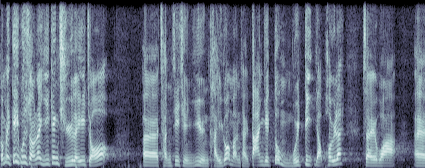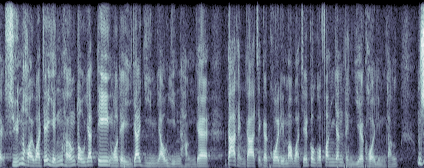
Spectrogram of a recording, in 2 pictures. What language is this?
Cantonese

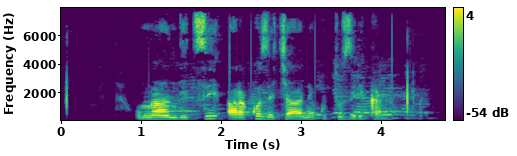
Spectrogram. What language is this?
Kinyarwanda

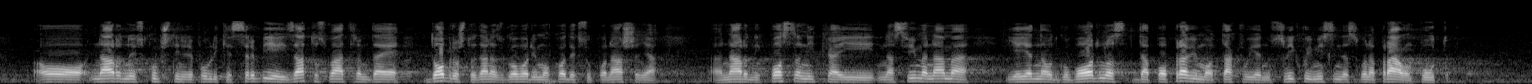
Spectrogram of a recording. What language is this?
Serbian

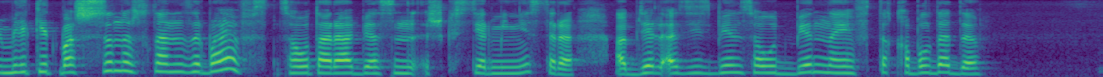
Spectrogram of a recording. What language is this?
Kazakh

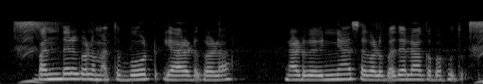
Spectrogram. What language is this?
Kannada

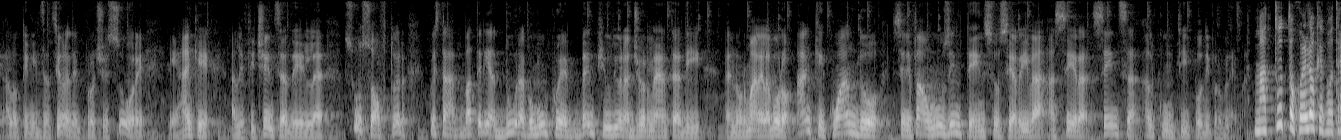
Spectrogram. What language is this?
Italian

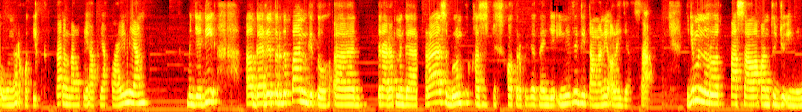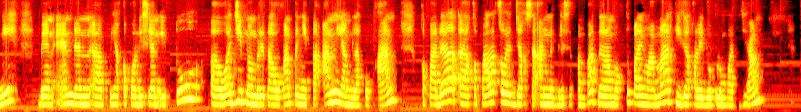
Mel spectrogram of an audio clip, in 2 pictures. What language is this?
Indonesian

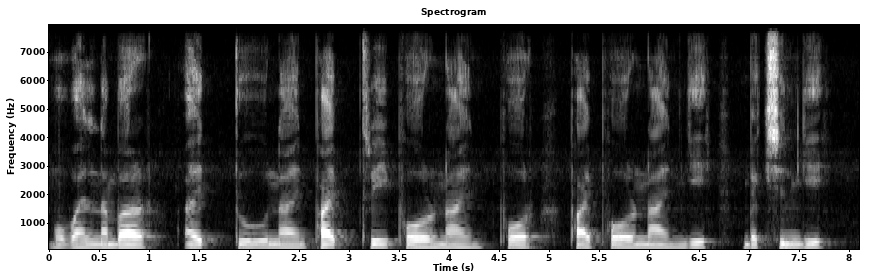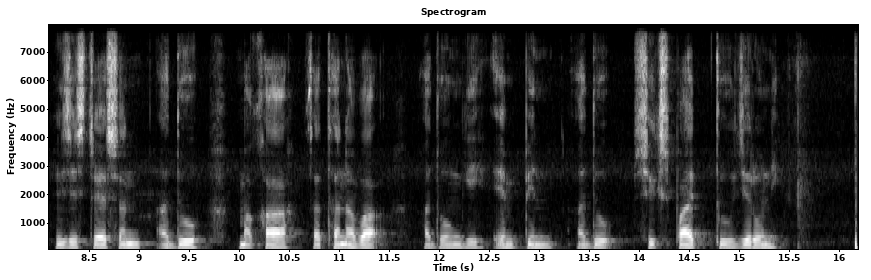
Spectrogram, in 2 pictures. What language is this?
Manipuri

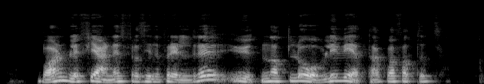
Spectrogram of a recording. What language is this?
Norwegian Bokmål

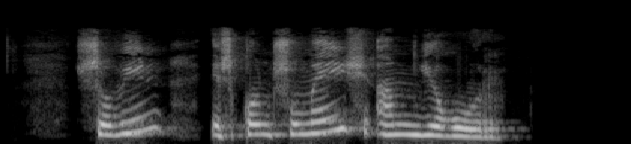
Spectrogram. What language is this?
Catalan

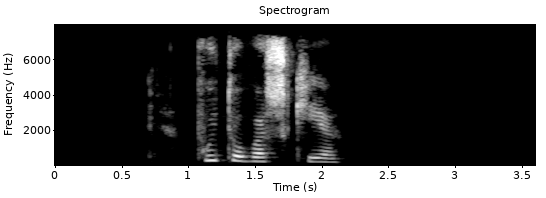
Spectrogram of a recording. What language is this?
Mari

